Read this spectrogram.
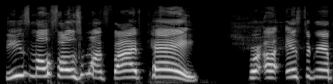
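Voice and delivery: high, loud, drawn-out outrage at the price; loud exclamation. Real, not acted. Co-host revealing an outrageous ad price to friends, loud exclamation. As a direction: belt it out slowly, pitch way up.

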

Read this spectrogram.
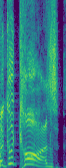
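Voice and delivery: high, carefree mock Becca voice, not caring at all; a defiant, devil-may-care voice pitched high; a hint of a wild driver who won't brake; reckless Becca. Voicing Becca's reckless retort.

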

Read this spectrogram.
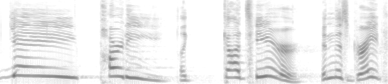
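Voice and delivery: high-pitched celebratory cheering, drawn out; excited cheer. Acted. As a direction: cheer like the party has started. Acting out joy at God's coming.

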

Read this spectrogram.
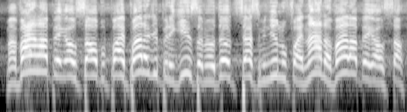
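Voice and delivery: high, loud nagging dad, fast in the middle; fed-up father ordering his son around; scolding father. Retold or imitated. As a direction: lecture the lazy kid to get up and go.

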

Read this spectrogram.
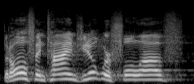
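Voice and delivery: loud, high preacher's build-up; fiery preaching. Acted. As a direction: drive the question home from the pulpit. Preaching at full force.

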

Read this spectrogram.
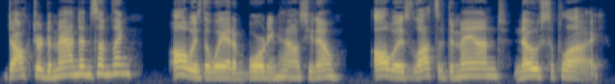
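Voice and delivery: loud, quick-fire joker; cheeky, jovial boarding-house lodger; brash newcomer, uproarious. Acted. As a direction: rattle it off like a boisterous wag.

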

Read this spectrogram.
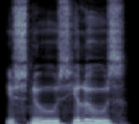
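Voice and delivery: high, loud grinning taunt; cocky Highland quip. Acted. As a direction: rub it in with a grin. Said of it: "Cocky and ambitious with it".

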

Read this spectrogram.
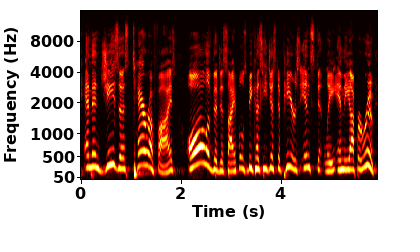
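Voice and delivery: usual speaking voice

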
